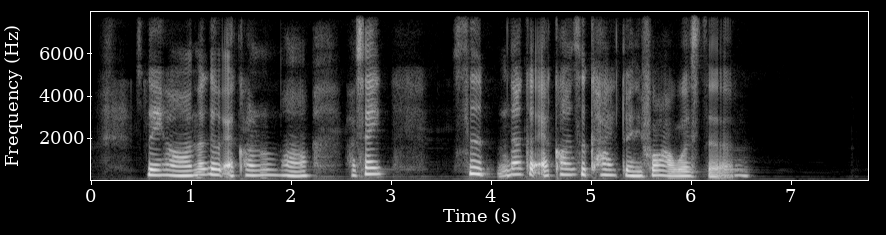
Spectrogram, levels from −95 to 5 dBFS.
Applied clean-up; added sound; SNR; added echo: neural mask model DeepFilterNet 3.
